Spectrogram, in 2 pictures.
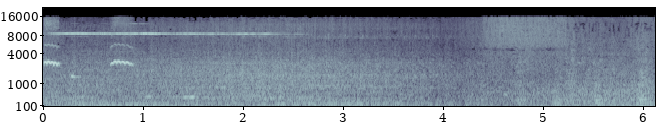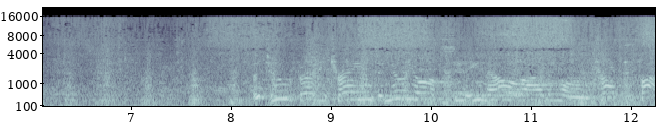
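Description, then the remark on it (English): A train to New York City pulls into a station on track 5, a steady hiss of steam and rumbling rail noise building louder over the final seconds, with busy platform ambience and some talk underneath. “Train to New York City, now arriving on track 5.”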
